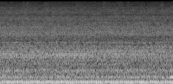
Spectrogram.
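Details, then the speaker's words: Engine idling after owner's DIY water pump and new belt install; the earlier belt squeak was blamed on a slightly cracked alternator pulley. Steady, even low idle with no squeal or chirp; runs normally. "So right now everything runs great. Don't have any problems with anything. No squeaks."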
